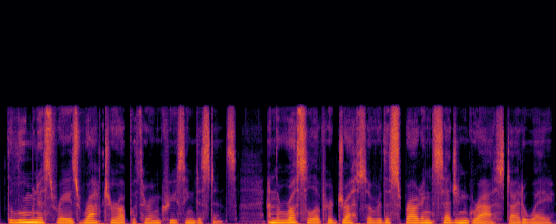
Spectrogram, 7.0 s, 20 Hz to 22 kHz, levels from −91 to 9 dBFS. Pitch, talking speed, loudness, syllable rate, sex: 190 Hz, 205 wpm, -18 LUFS, 5.7 syllables/s, female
